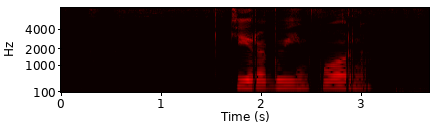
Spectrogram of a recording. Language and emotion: Russian, neutral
